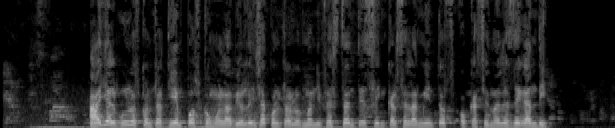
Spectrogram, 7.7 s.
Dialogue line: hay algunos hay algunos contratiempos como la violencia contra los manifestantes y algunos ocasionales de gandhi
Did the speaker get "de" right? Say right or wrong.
right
